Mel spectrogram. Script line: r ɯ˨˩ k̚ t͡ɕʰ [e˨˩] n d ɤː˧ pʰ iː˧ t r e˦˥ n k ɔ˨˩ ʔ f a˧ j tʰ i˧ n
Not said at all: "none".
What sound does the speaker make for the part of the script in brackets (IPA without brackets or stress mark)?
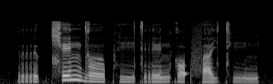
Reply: e˥˩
